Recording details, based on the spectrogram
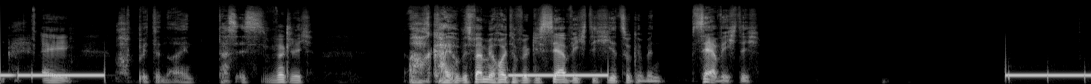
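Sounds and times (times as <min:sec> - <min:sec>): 
telephone busy signal: 0:00.0 - 0:01.1, 0:05.1 - 0:06.1, 0:10.1 - 0:10.9
speech: 0:00.4 - 0:00.8, 0:01.4 - 0:03.3, 0:04.0 - 0:07.7.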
